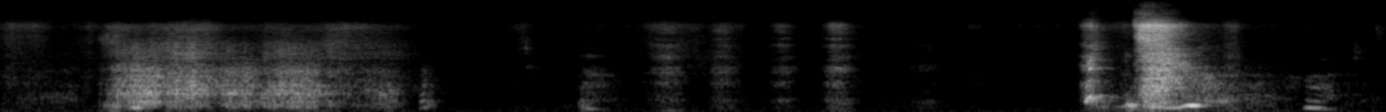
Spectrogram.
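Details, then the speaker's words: Repeated sneezing in a woman: a long forceful sneeze, several small breathy bursts, then another strong sneeze and a short follow-up; a run of sneezes she cannot stop. "Oh, I got a lot to do today. I really want to not keep sneezing."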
